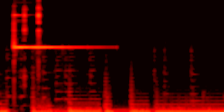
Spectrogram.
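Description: Two quick mouse clicks and a single bell ding, the sound effect of an animated subscribe button, over steady background music.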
